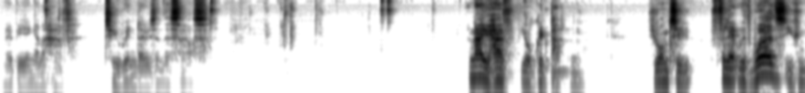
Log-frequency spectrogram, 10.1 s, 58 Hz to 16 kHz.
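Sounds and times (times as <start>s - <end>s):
computer keyboard clicks: 4.7s - 5.0s.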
